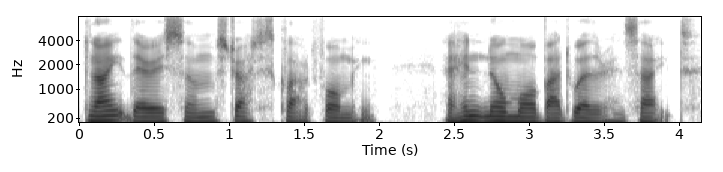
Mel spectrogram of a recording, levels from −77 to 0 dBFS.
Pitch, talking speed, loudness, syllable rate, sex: 120 Hz, 215 wpm, -20 LUFS, 5.5 syllables/s, male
